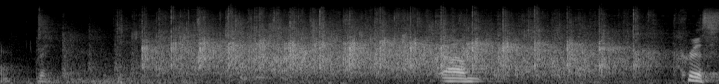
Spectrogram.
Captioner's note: applause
